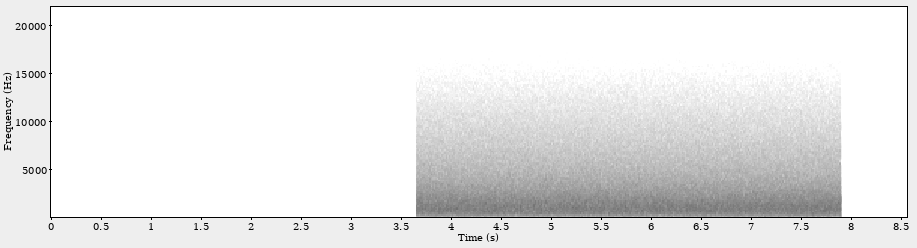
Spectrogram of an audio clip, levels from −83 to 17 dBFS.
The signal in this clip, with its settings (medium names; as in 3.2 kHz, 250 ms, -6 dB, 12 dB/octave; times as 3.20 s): noise band 530–1400 Hz, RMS -29 dBFS 4.24 s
